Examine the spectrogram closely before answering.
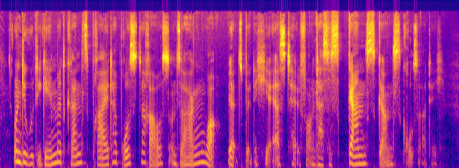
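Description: Her medium-pitched voice has vocal fry and fairly even intonation. The woman keeps a moderate pace with hardly any pauses. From northern Germany, Cuxhaven. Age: 40s. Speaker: pediatric nurse and first-aid trainer. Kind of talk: casual interview.

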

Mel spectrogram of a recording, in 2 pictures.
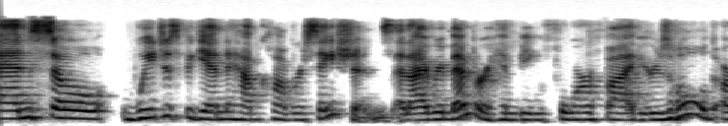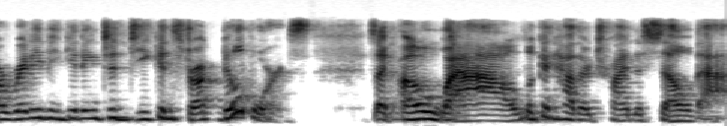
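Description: A woman speaks at a moderate pace and medium pitch, her voice somewhat breathy. Her pitch varies in an ordinary way, and she hardly pauses at all. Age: 50s. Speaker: professor and author. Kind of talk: interview.

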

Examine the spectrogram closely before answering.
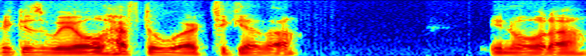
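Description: With an Australian accent, a man talks at a very deep, low pitch in a dry, close sound with no echo. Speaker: environmental scientist and author. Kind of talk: interview. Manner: hesitant with fillers.

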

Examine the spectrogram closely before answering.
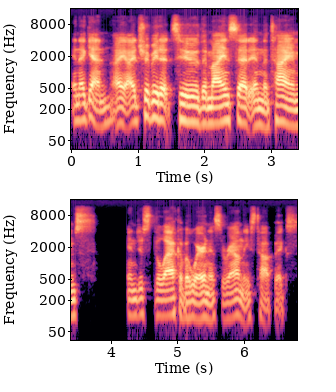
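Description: The recording is very clean, with a silent background. A man with a normal speaking voice talks at a moderate pace in a fairly low pitch, using ordinary pitch variation. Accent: American. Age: 30s. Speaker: podcast host and guest sharing life story. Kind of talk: interview, personal story.

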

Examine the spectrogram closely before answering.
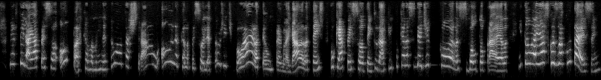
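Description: The pace is very fast, with hardly any pauses. Pitch swings very widely throughout. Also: woman, extremely high pitch for a woman. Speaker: podcast host. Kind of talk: casual chat.

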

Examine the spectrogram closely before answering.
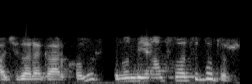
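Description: A man speaks with an ordinary speaking voice at a moderate pace. His pitch is fairly high, and his intonation is lively. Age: 50s. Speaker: neurologist. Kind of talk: radio interview. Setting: phone call. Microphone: phone line.

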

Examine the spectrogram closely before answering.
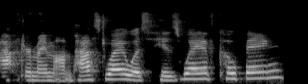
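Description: Against a quiet background, a woman with an American accent uses an ordinary speaking voice at a moderate pace with ordinary pitch variation. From US Pacific Northwest (Seattle). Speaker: sex educator and mental health advocate. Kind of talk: casual interview chat.

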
